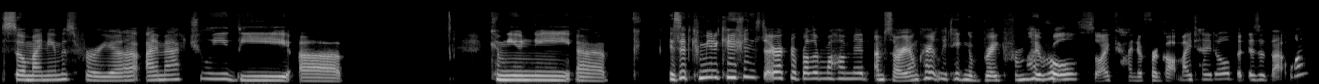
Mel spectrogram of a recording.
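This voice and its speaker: A woman's voice: medium pitch, animated, brisk, a bit bright, no room sound, studio quality. A woman introducing herself casually and a little unsurely on a video call. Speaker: outreach director.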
